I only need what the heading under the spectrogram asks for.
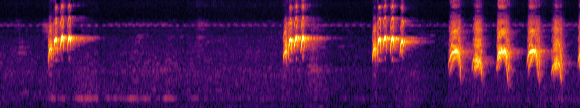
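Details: Long-tailed shrike sounding lively, meant to draw song from a shrike that stays silent: three buzzy, rising chattered phrases, then a quick run of five sharp repeated chirps.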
